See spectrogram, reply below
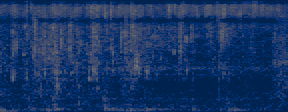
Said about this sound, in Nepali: अनि मैले माछालाई पानीमा सफा गरेँ।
